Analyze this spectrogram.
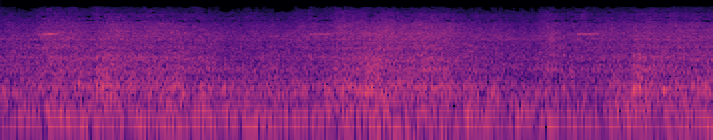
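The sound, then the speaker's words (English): Coal freight train cars, pulled by two locomotives, roll steadily past, a continuous loud rumble and rattle of wheels on rails with faint high squeals now and then, no voices. “What kind of cars are these? Coal. They might be empty.”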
